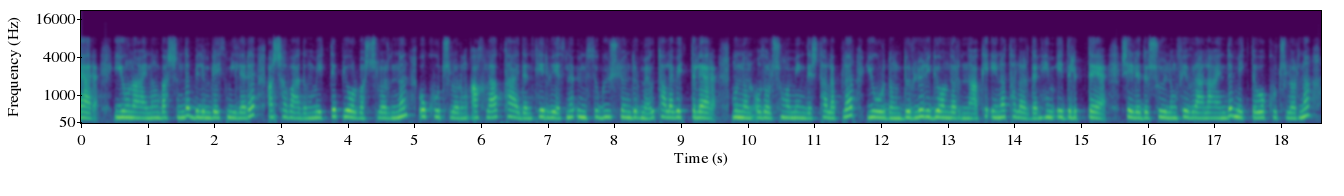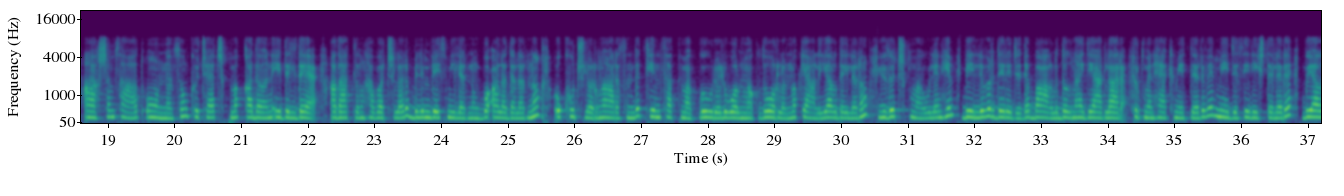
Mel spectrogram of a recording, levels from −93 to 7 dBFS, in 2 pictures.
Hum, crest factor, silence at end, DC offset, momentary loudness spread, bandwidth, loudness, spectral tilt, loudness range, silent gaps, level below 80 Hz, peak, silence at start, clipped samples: none; 18 dB; 0 s; under 0.1%; 7 LU; 8.4 kHz; -22 LUFS; -7 dB/octave; 2 LU; none; -62 dBFS; -4 dBFS; 0 s; under 0.1%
